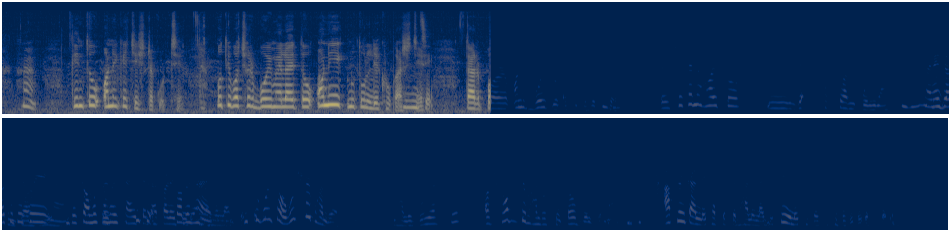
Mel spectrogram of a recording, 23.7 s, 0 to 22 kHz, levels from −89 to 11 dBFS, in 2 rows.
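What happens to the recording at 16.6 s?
At 16.6 s the audio is deep inside a 24-bit alignment error (too quiet) that runs from 6.1 s to the end. Samples written as 24-bit values in the low bytes of a 32-bit word are being read as full 32-bit integers, so every value sits about 48 dB below where it should. The sound stays clean but is barely audible. The waveform collapses to a near-flat line, and the spectrogram keeps its shape but fades almost to black.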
